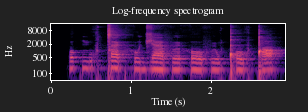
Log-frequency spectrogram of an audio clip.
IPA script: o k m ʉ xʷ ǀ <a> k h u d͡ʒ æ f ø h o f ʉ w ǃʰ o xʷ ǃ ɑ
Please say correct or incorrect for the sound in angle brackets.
incorrect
